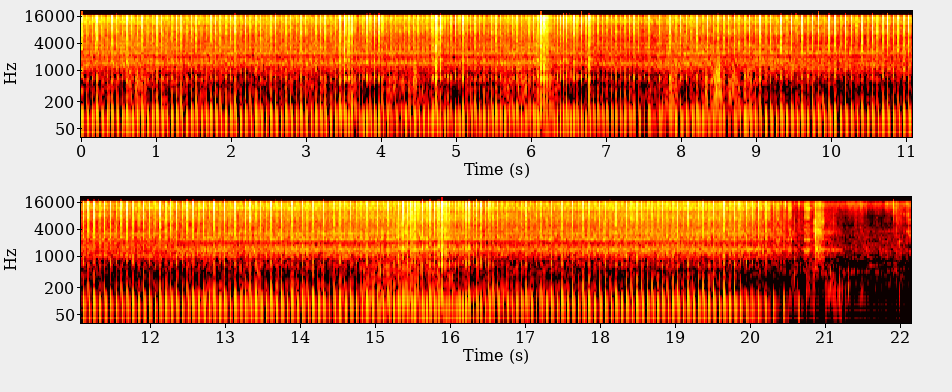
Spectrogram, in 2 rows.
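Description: Honda H'ness CB350's single-cylinder engine idling steadily through its stock chrome exhaust, then shut off near the end.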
